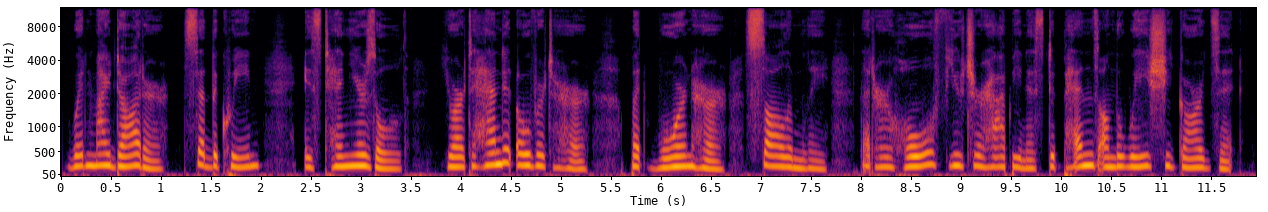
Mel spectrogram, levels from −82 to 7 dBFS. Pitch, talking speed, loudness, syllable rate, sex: 195 Hz, 170 wpm, -18 LUFS, 4.5 syllables/s, female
